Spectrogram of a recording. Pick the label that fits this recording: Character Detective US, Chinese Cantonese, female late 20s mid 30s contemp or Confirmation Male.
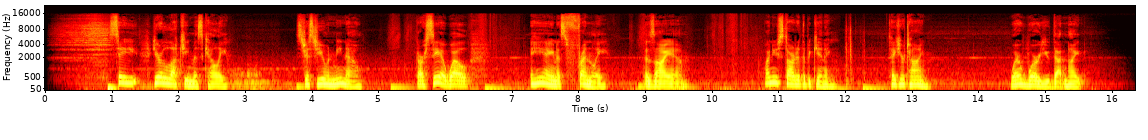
Character Detective US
